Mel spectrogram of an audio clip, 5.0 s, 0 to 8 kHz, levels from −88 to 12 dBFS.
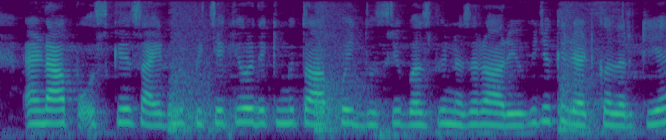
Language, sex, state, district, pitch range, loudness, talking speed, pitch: Hindi, female, Bihar, Bhagalpur, 225-255 Hz, -30 LUFS, 300 wpm, 245 Hz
